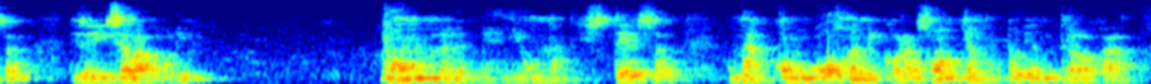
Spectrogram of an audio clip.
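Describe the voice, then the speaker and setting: A man's voice: a little high, a little mellow. A man with a Mexican accent preaching a sermon as pastor, telling a personal story and shifting his voice sharply for emphasis. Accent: Mexican Spanish. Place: church hall. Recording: very echoey church hall, distant mic.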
